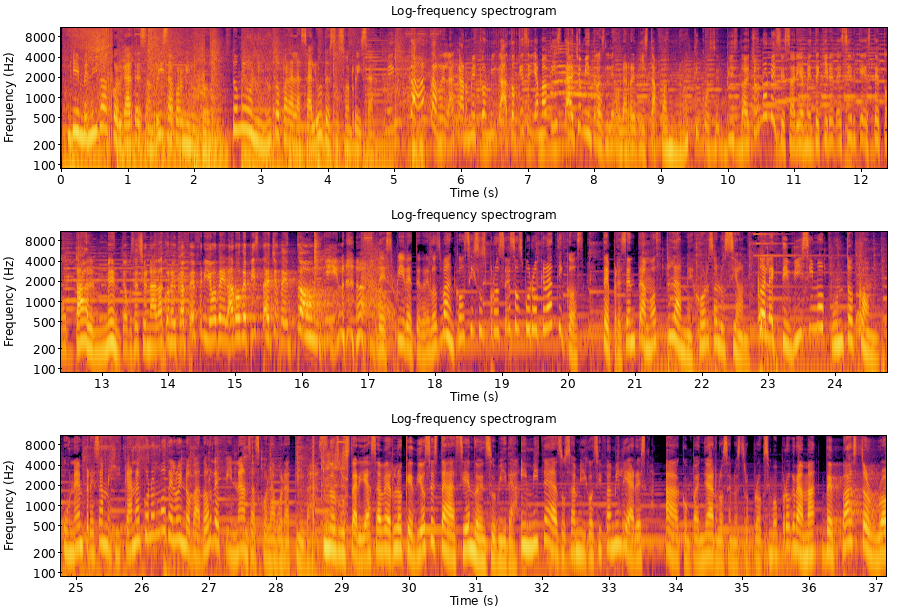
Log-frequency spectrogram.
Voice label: spanish latin american commercial

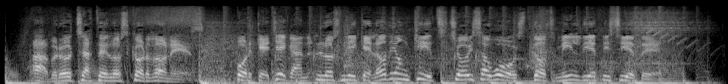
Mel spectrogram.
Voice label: spanish promos

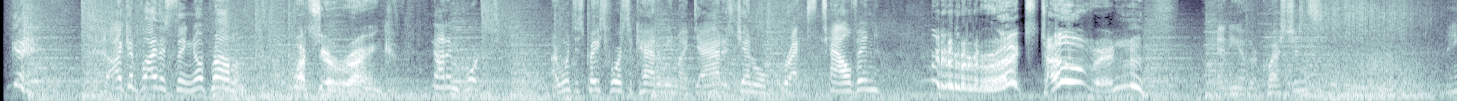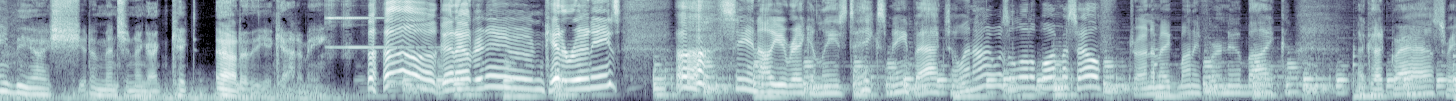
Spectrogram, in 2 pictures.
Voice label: english american animation

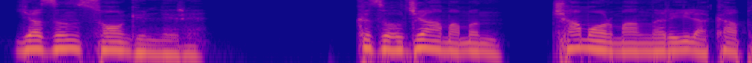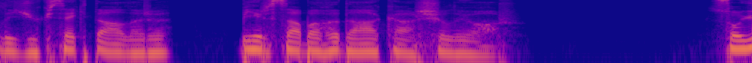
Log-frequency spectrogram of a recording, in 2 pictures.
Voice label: turkish documentaries

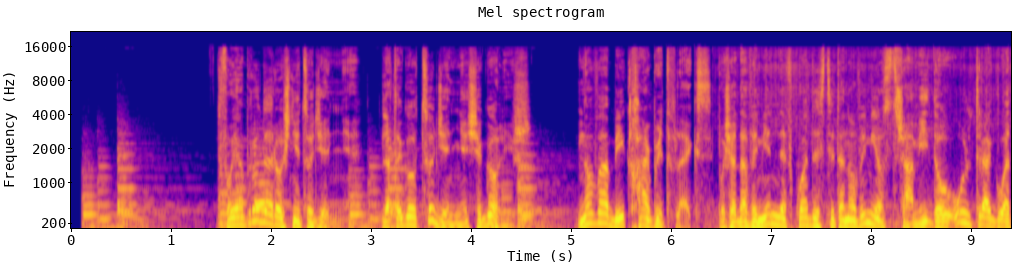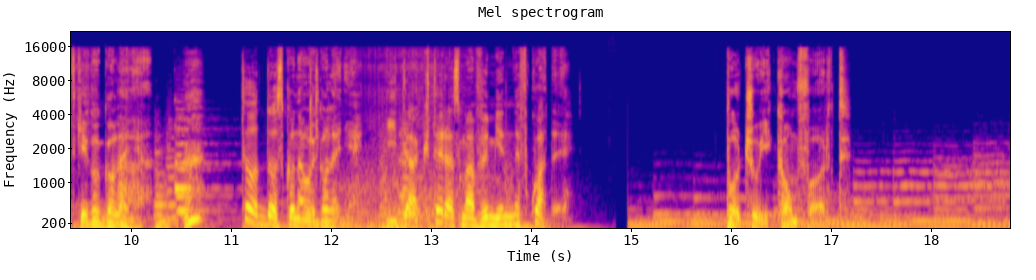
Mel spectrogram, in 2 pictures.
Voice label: polish commercial

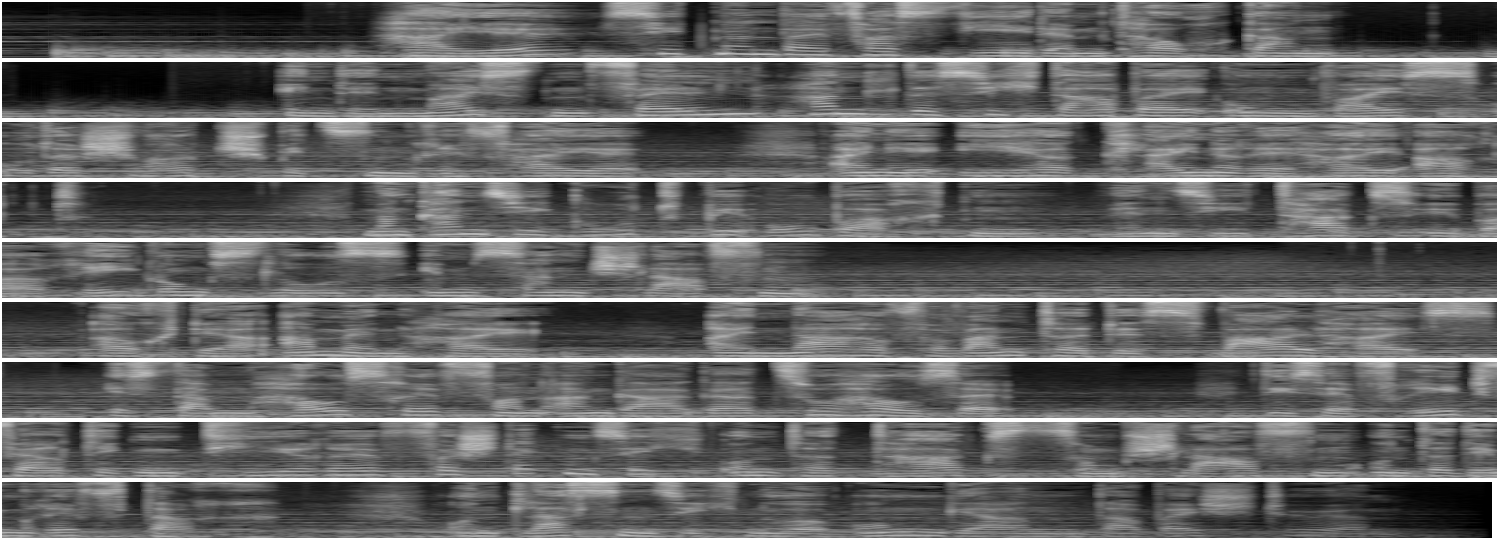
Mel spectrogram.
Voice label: german austrian documentaries

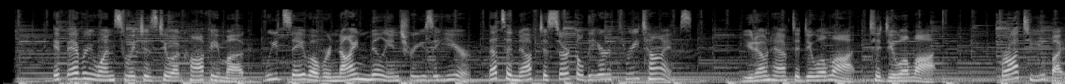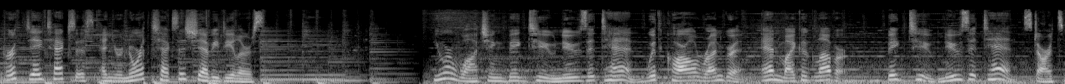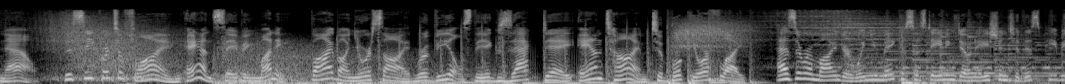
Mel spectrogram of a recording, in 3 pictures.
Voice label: english american promos

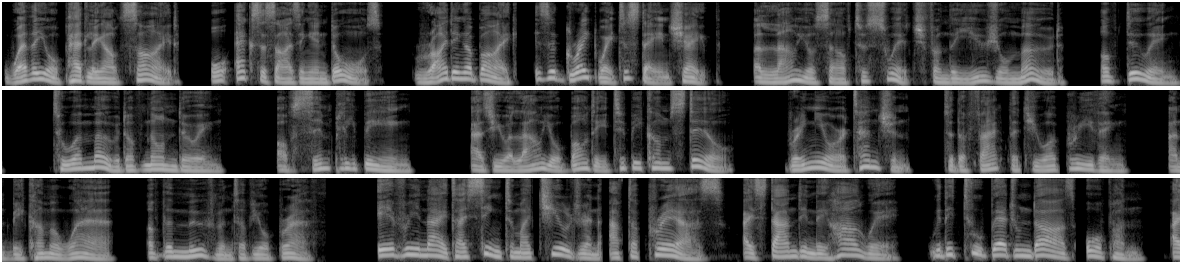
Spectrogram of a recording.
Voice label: english british audiobooks

